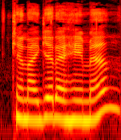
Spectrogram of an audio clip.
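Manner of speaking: put-on Quebec French accented speech. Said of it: "tu le dis quand même avec un accent québécois".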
